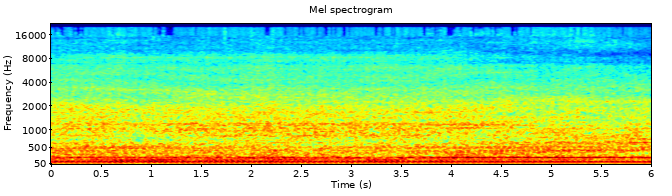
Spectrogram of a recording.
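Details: Ford 302 V8 driving an air compressor, after a tune-up with new plugs, plug wires, cap and rotor and a new fuel pump; loud, steady low drone and constant hum, no stumbling or ticking, running smooth.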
